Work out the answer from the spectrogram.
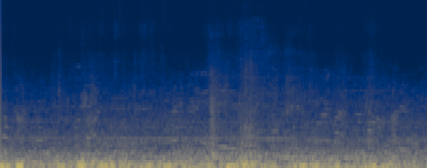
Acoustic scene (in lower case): bus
